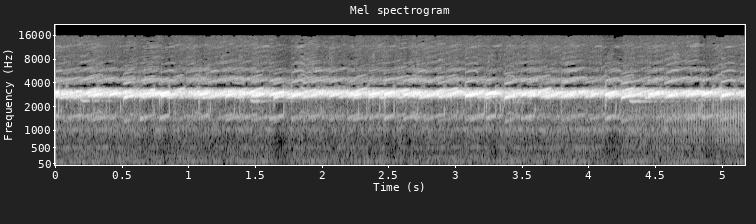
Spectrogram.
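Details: Spring peepers in full chorus at a frog pond at night early in the year, shrill high peeping notes merging into a steady band, with a soft low rumble and a brief extra burst near the end.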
